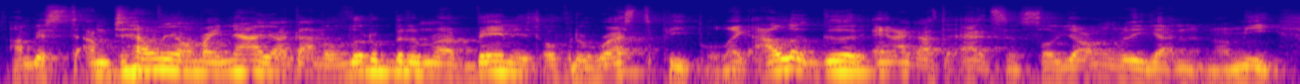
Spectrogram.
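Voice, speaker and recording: Fast-talking young man joking to his webcam. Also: mid-range voice, animated, a little mellow, roomy sound. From Jamaica and England. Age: young adult. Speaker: vlogger. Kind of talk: casual vlog chat. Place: small home gym room, indoors.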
